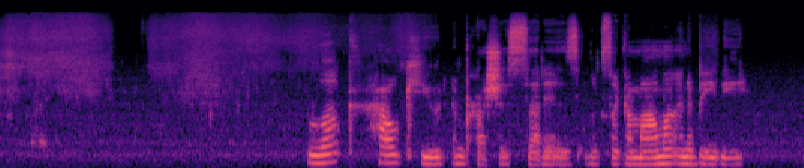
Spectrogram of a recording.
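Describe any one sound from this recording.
A hand rubs and smooths across paper.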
